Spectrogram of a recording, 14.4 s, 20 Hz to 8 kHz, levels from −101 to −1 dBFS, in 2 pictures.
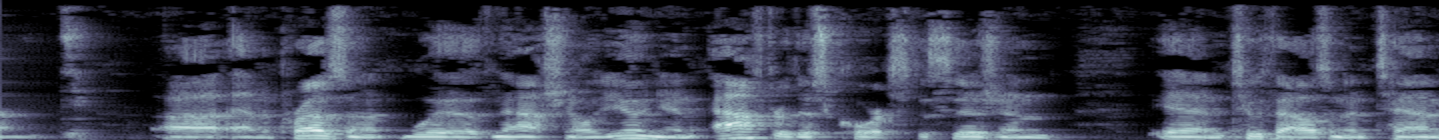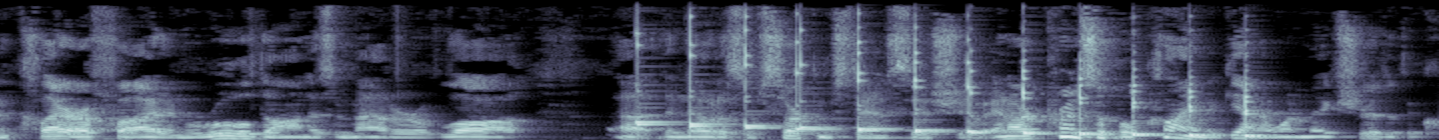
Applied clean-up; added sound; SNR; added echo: classical method WPE with log-MMSE.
